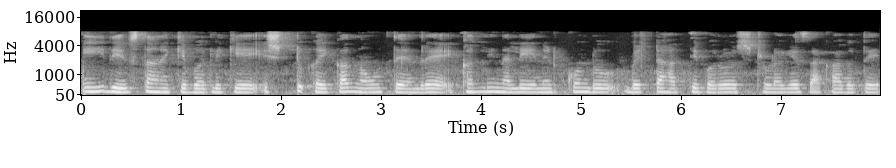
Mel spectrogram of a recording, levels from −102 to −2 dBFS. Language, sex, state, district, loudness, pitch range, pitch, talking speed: Kannada, female, Karnataka, Shimoga, -15 LUFS, 175-190 Hz, 175 Hz, 105 wpm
